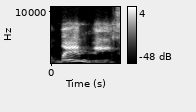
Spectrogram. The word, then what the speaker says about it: Lindsay: Now, I may not be spelled like mine, you know, we get a little fancy when we get to the spelling, but it's still pronounced Lindsay.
